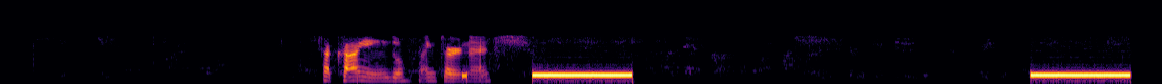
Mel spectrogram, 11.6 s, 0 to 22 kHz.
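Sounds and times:
speech: 3.2s - 5.1s
steady mid-pitched telephone line tone after a dropped call: 5.3s - 6.3s, 10.3s - 11.3s.

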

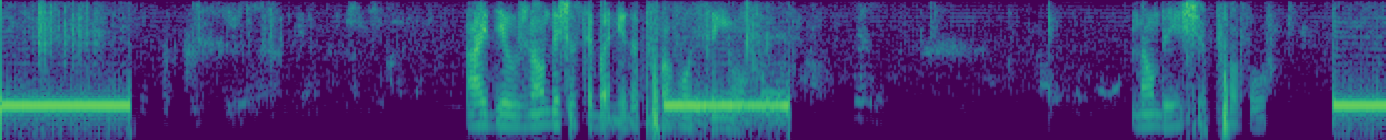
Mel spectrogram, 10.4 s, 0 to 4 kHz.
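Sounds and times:
phone ringback tone while placing a call: 0.0s - 1.0s, 5.0s - 5.9s, 10.0s - 10.3s
speech: 3.5s - 5.8s, 8.5s - 9.7s.

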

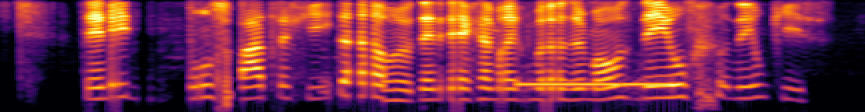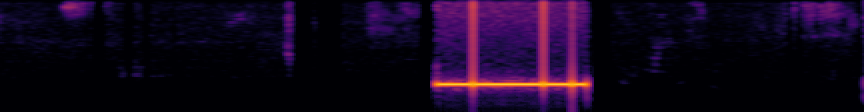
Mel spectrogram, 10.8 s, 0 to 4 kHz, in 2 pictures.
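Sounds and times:
speech: 0.5s - 5.2s
ringback tone on a phone line while placing a call: 3.2s - 4.2s, 8.1s - 9.1s.

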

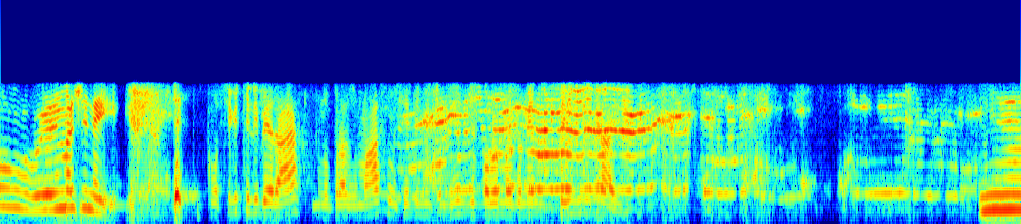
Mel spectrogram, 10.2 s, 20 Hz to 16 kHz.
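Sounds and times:
speech: 0.4s - 7.2s, 9.8s - 10.1s
young son crying: 4.0s - 10.1s.

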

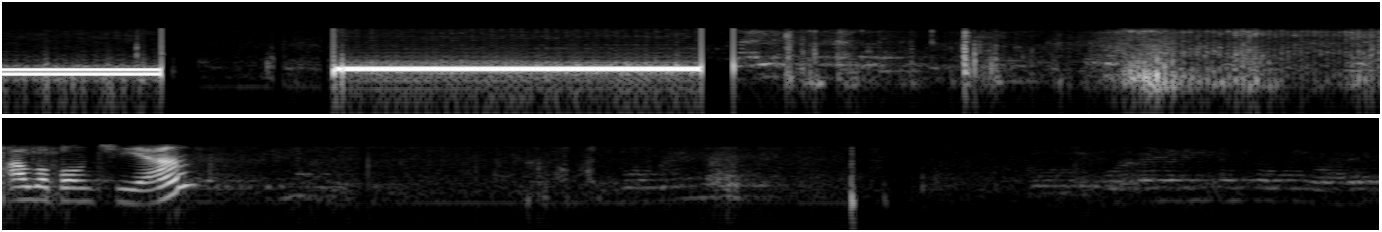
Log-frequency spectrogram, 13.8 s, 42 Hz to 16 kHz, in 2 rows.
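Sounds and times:
telephone call transfer tone: 0.0s - 0.9s, 1.7s - 3.6s
speech: 7.0s - 8.0s.

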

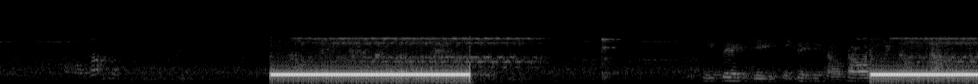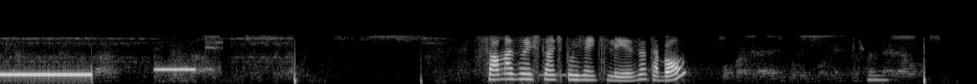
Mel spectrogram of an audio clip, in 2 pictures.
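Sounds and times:
telephone line waiting tones during call transfer: 2.7s - 5.3s, 8.7s - 10.8s
speech: 14.7s - 16.7s.

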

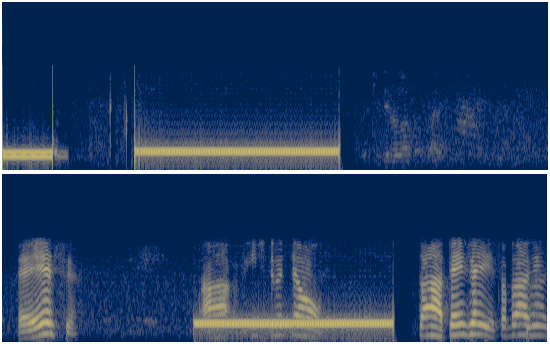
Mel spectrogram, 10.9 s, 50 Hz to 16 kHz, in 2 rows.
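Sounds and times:
telephone tone during a call transfer: 0.0s - 0.6s, 1.3s - 3.4s, 7.4s - 9.4s
speech: 5.9s - 6.3s, 9.6s - 10.9s.

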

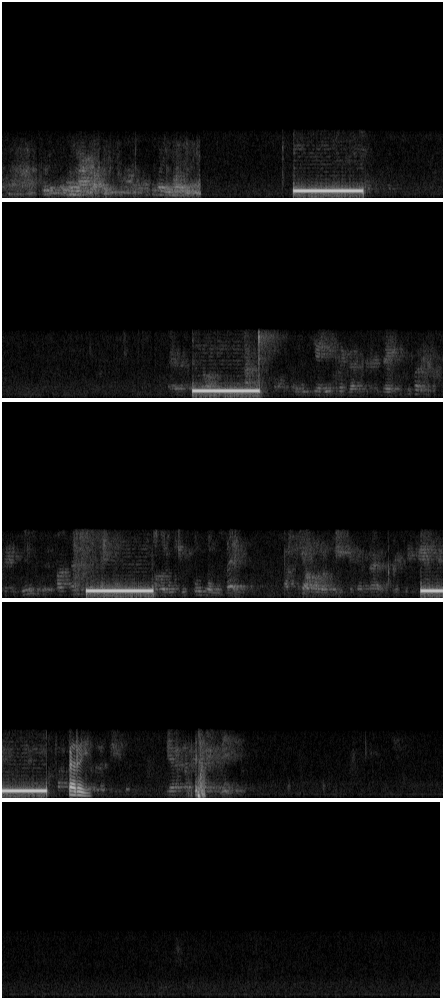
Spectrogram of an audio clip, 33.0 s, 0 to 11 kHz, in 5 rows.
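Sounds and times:
telephone busy signal on an occupied extension: 4.4s - 5.4s, 9.5s - 10.5s, 14.5s - 15.5s, 19.5s - 20.5s
speech: 20.9s - 21.3s.

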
